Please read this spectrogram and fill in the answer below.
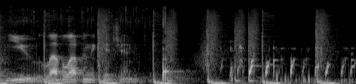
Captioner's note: wine bubbling; cork popping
